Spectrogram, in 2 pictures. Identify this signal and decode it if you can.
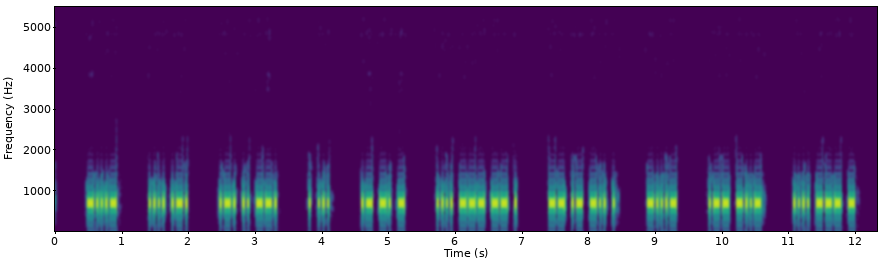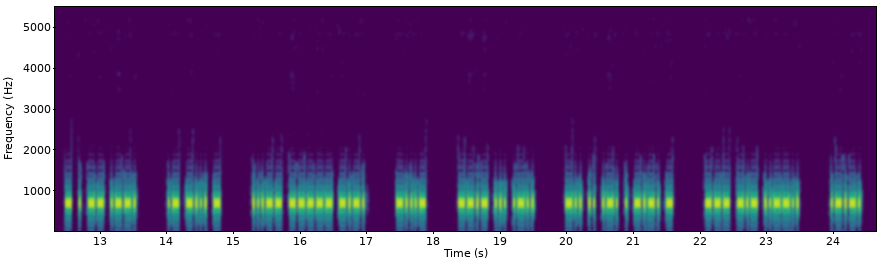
Morse code, heard as a keyed tone, about 36 wpm, 700 Hz. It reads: <BT> HR RIG ES ANT HOME MADE <BT> WX HOT TEMP ABT 30C <BT> QSL DIRECT OK? <AR>
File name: UK MASTER QSOs TRAINING / 35WPM / UK MASTER QSOs 0036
